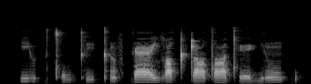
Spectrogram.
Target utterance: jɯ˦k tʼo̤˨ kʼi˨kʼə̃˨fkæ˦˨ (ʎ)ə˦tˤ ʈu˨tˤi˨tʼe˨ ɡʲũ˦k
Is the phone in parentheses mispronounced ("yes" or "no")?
no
